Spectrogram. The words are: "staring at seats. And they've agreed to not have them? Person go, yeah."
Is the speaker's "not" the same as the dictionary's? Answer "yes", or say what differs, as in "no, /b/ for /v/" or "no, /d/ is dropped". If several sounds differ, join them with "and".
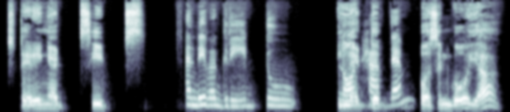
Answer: no, /l/ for /n/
